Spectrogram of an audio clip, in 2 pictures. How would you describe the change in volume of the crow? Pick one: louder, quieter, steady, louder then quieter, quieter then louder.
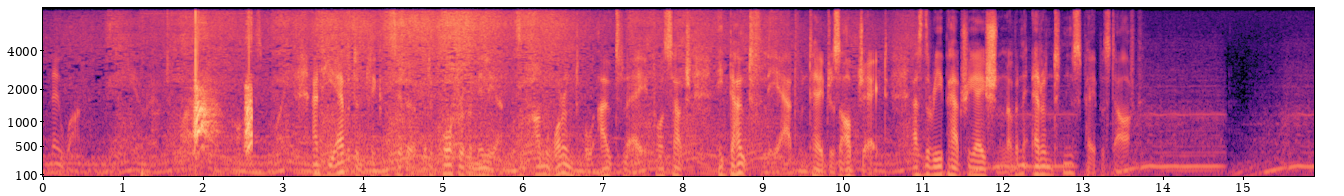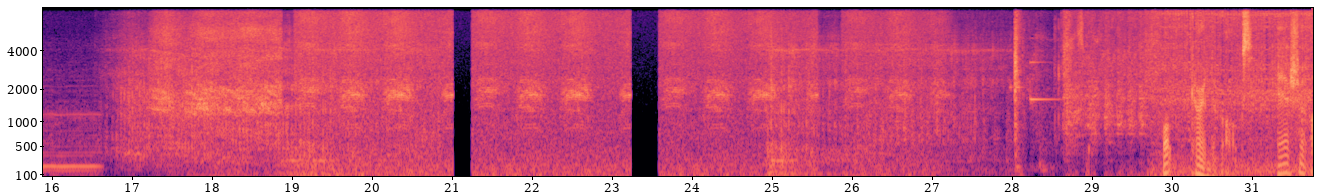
quieter.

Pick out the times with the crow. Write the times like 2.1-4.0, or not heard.
17.1-27.3.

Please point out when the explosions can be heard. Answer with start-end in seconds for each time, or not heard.
not heard.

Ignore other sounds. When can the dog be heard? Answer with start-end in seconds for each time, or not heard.
1.2-2.6.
